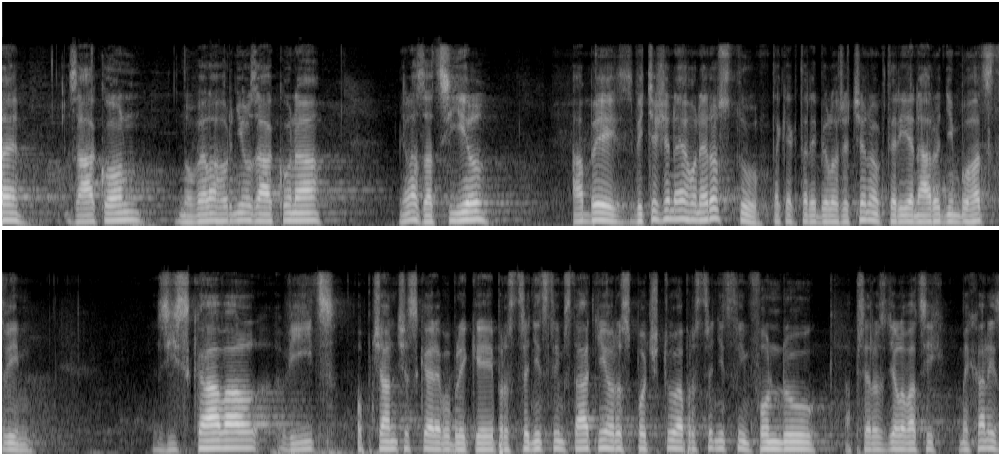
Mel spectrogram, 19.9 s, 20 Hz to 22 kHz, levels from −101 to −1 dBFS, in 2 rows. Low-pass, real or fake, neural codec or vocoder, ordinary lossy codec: 9.9 kHz; real; none; Opus, 32 kbps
